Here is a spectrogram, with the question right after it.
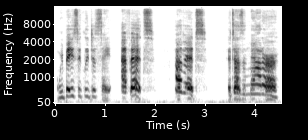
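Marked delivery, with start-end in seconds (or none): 1.3-4.5 higher, louder mock bully shout; playing the bully, shouting it. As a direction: bulldoze over everyone with a shout. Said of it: "the bully mentality".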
